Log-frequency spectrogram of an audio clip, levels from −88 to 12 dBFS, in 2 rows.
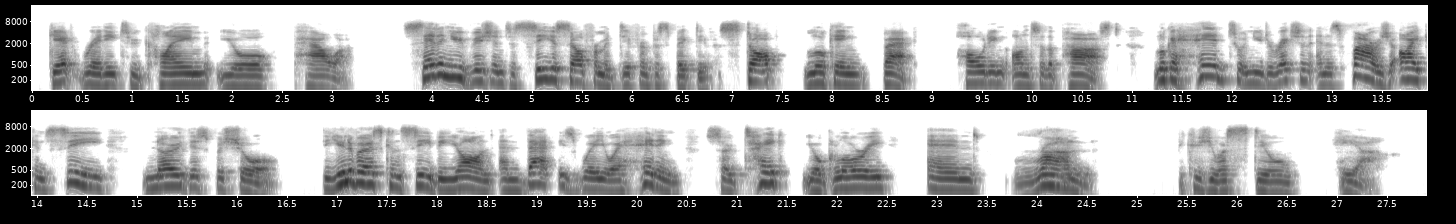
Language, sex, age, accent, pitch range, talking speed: English, female, 50-69, Australian, 145-220 Hz, 140 wpm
